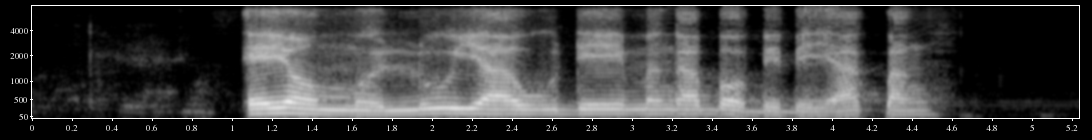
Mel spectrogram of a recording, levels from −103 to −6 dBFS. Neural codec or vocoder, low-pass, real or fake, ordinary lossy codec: codec, 44.1 kHz, 7.8 kbps, Pupu-Codec; 7.2 kHz; fake; Opus, 16 kbps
